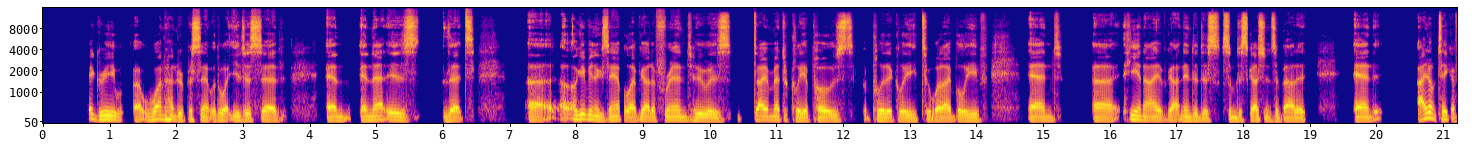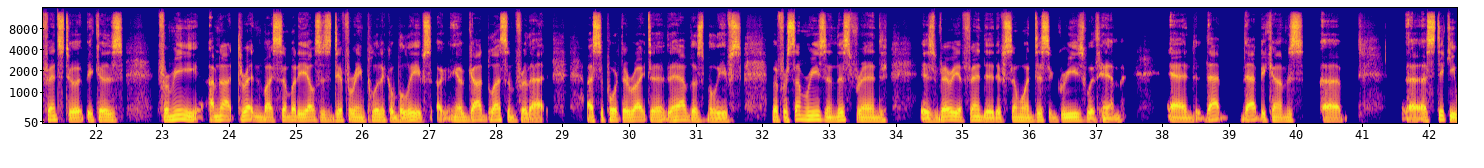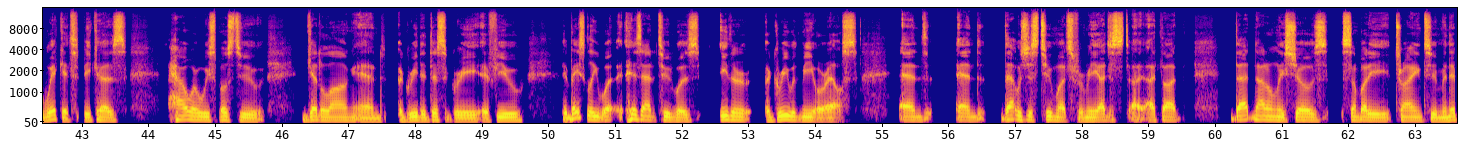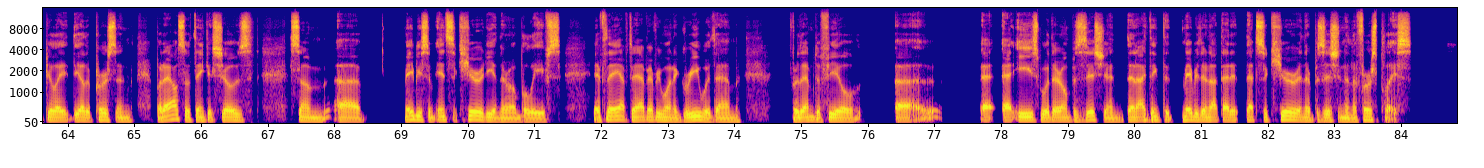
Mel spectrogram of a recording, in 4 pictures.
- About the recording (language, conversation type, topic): English, unstructured, How do you feel about telling the truth when it hurts someone?
- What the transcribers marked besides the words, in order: other background noise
